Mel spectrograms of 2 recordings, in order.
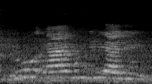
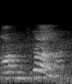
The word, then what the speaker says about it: uncle: जैसे UNCLE, UNCLE, है ना, अंकल, तो क्या पढ़ेंगे, अंकल, यू का उच्चारण करो आ।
